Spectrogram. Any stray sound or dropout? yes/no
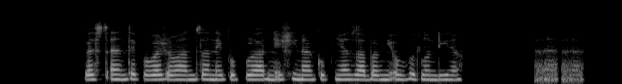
yes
